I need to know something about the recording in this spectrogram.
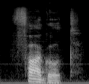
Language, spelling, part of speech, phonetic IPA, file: Polish, fagot, noun, [ˈfaɡɔt], Pl-fagot.ogg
